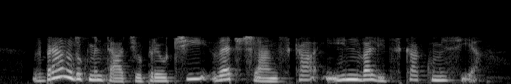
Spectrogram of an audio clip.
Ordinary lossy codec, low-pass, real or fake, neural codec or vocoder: MP3, 32 kbps; 3.6 kHz; real; none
